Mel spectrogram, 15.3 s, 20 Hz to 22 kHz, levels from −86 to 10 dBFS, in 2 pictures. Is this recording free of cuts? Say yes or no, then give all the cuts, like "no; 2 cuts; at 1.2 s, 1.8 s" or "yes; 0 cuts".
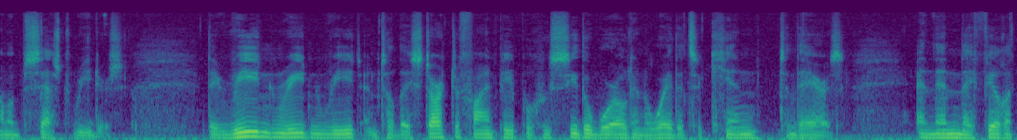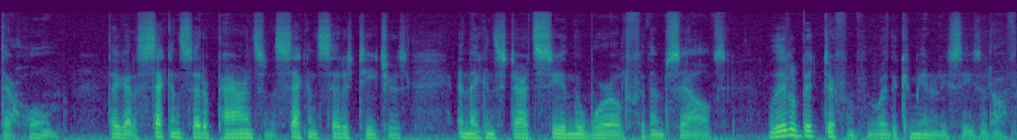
no; 1 cut; at 13.5 s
